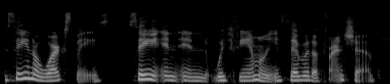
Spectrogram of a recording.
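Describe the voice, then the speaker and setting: A woman talks candidly on a podcast in an informal, conversational voice at a middle pitch. She repeats phrases for emphasis and speaks off the cuff. The recording is dry, with very little room sound. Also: normal speed, dry recording. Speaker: podcast host.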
